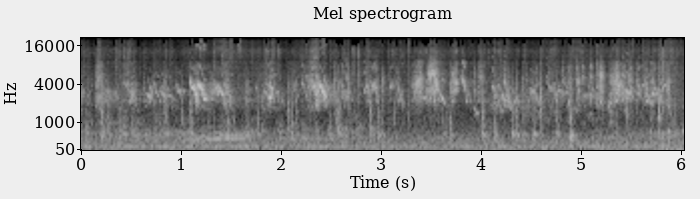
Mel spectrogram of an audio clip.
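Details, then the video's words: A group of chicks pecking at rice call with thin, high cheeps in loose bursts roughly every second, overlapping one another, with soft ticking sounds underneath. "Beautiful Little Chicks Chirping Sounds | Cute Baby Hen Eating Rice"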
